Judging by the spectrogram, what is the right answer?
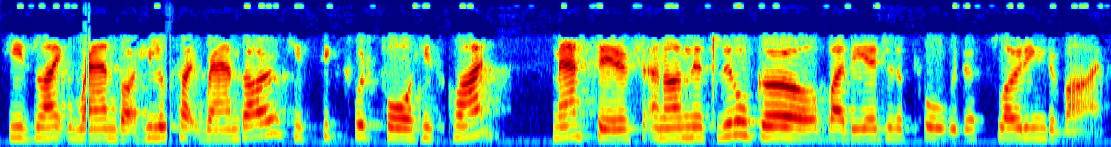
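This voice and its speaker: A middle-aged woman who founded a business tells her story in an interview, speaking animatedly, frequently restarting and repeating herself, and acting out quotes. Her mid-range voice is fairly even in intonation, fairly quick, and a bit bright. The lo-fi recording sounds slightly dull.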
